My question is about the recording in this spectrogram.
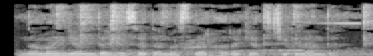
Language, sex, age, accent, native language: Uzbek, male, 25-34, Samarqand, Uzbek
